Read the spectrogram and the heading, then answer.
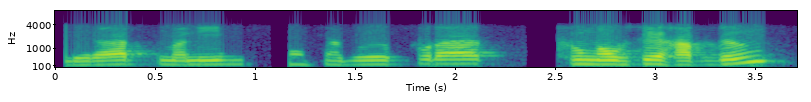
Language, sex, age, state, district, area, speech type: Bodo, male, 30-45, Assam, Kokrajhar, rural, conversation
